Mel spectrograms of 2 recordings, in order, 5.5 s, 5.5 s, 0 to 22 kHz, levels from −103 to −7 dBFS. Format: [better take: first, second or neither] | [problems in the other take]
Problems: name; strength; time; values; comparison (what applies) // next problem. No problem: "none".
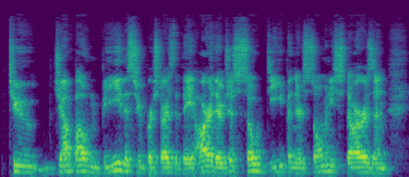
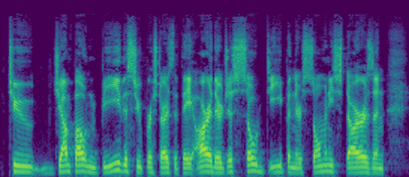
second | off-mic speech; far // room echo; very slight; dies away in 0.2 s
